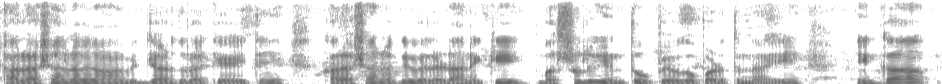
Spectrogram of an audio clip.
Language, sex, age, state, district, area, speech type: Telugu, male, 30-45, Telangana, Vikarabad, urban, spontaneous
